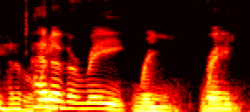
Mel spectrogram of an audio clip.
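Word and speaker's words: Hannover Re: Hanover Re? – Hanover Re.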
